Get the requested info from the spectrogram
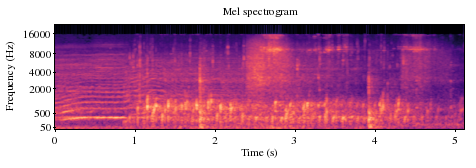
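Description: Child's violin played for spooky effect: a sliding, wavering bowed note in the first second, then scratchy, hissing bow noise with scattered clicks.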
